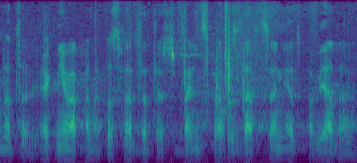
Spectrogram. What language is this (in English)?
Polish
